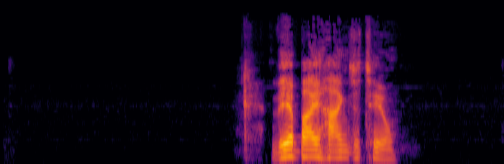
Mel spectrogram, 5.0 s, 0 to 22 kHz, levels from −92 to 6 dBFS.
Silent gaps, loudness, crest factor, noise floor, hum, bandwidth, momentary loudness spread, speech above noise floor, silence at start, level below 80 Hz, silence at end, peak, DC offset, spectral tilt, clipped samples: none; -19 LUFS; 24 dB; -82 dBFS; none; 15 kHz; 21 LU; 63 dB; 2.45 s; -64 dBFS; 1.1 s; -2 dBFS; under 0.1%; -4.5 dB/octave; under 0.1%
